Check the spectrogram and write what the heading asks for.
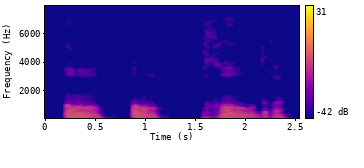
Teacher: It's what we call nasal, so it goes in your nose and it's en.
